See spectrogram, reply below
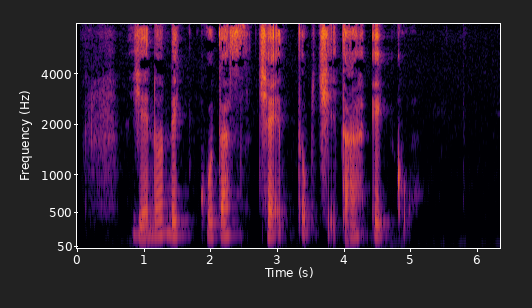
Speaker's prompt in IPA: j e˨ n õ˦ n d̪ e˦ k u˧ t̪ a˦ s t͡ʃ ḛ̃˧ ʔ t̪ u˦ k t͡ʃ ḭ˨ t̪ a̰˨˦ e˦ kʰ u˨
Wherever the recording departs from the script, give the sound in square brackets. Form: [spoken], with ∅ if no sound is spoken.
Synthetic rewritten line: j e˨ n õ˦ n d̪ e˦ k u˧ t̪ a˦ s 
